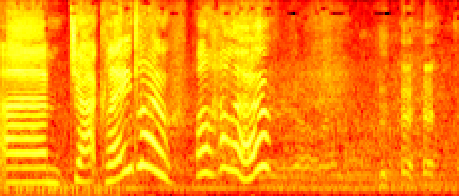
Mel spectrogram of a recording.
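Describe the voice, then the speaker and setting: Woman's voice amid noticeable background noise. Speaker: sidecar racing interviewer/presenter. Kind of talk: live trackside broadcast chat.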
